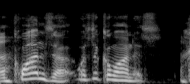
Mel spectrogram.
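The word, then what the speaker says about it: Kwanzaa: First of all, this is a very wonderful time of year because it's Hanukkah, it's Christmas, and it's Kuanas. Quanza. Kwanza.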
